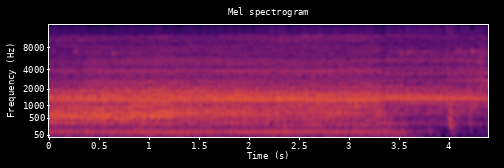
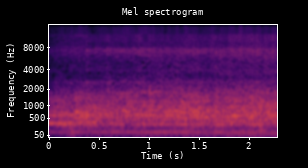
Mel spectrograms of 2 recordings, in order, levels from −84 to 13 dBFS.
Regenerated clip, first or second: second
